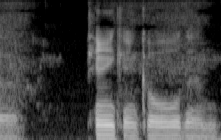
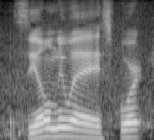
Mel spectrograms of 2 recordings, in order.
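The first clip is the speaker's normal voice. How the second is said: higher, louder playful slogan; hammed-up voice; 6 semitones higher, 7 dB louder than usual. Tourist hamming it up after the name, loud playful voice. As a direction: belt it out high and jokey.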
